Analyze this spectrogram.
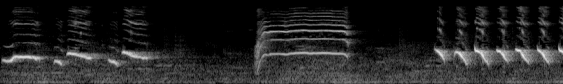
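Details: Black-throated Laughingthrush using song to provoke rivals and coach young birds. Slurred whistles, a silence, a long rich harmonic whistle held about a second, then a fast run of about eight sharp falling notes.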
